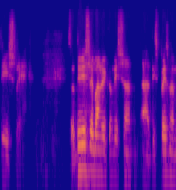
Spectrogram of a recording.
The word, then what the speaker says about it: Dirichlet: I don't even know how to spell it, but I know it's pronounced Dirichlet.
